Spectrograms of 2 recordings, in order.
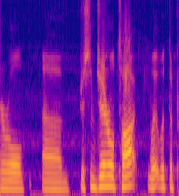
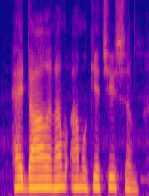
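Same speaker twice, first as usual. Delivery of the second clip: mock sweet Southern lady voice, put-on Southern accent. Describing her aunt, the speaker voices her, imitating a sweet Southern lady. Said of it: "She's like Southern, like".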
